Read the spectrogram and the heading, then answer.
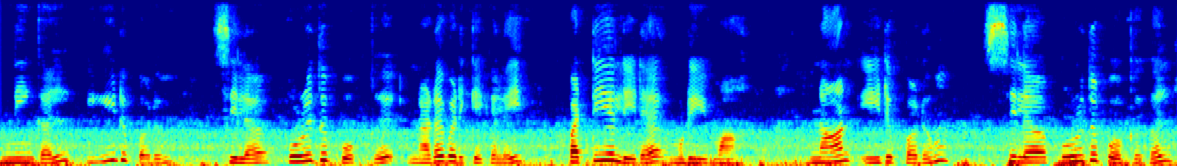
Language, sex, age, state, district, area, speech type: Tamil, female, 18-30, Tamil Nadu, Ranipet, urban, spontaneous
